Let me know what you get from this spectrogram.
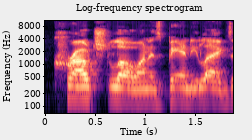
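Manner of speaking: plain reading voice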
